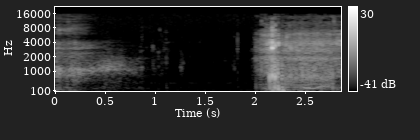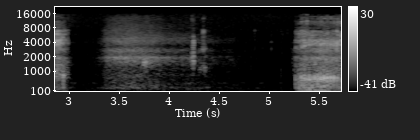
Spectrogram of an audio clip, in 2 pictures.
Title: Sound Effects - Snoring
